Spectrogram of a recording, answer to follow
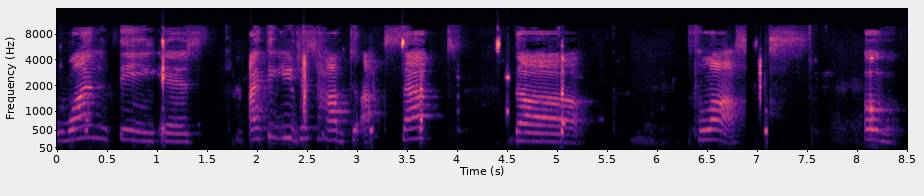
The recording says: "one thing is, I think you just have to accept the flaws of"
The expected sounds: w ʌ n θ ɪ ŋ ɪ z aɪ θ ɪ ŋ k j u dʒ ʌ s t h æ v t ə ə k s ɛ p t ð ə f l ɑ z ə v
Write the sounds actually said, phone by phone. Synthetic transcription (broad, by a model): w ʌ n θ ɪ ŋ ɪ z aɪ θ ɪ ŋ k j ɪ dʒ ʌ s t h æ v t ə ə k s ɛ p t ð ə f l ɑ s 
